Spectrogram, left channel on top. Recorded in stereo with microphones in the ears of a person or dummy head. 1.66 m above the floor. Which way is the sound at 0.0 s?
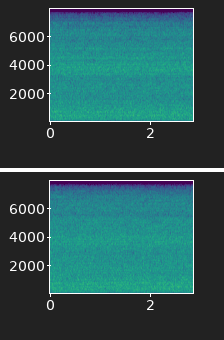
15° right (ahead or behind).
